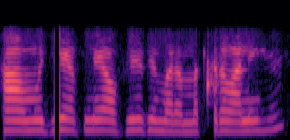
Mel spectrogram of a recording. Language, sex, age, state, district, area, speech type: Hindi, female, 30-45, Uttar Pradesh, Sonbhadra, rural, conversation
